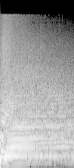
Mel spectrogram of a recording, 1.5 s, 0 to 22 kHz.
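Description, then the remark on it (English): A loud S5000 open-wheel race car engine roars, its harmonic whine sliding downward as it revs and fades slightly over a second and a half, with no voices. “Unreal cars to drive the S5000. So much power.”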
